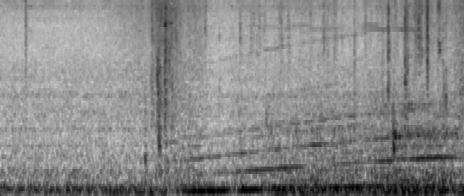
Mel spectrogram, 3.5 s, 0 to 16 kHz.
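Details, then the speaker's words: Tesla just back from service, hard acceleration from about 20 mph: around 30 mph a low droning rumble swells beneath the rising motor whine, an abnormal noise the owner can't identify. "It didn't start off having the noise, but then it got into it, and there was that noise. It's totally abnormal."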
